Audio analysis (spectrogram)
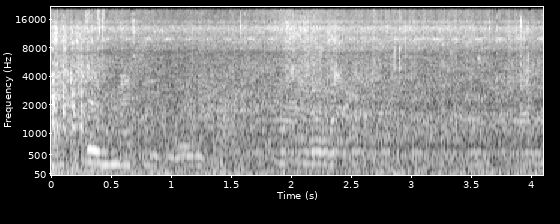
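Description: Honey bees buzz steadily in an open hive that holds brood and plenty of pollen. The hum is close, continuous and even, with a few brief higher whines of individual bees passing near.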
